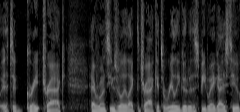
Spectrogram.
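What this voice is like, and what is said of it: Slightly hoarse voice. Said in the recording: “My voice sounds a little hoarse.”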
